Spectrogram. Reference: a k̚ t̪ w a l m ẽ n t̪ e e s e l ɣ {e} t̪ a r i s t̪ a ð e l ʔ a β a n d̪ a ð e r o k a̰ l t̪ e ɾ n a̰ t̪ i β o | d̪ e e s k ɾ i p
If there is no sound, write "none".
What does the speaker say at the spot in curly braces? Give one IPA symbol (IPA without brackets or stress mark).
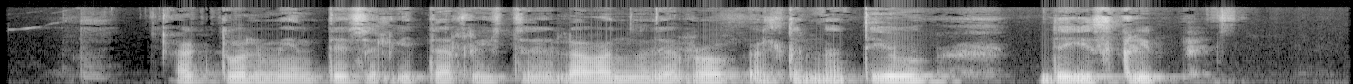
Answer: i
